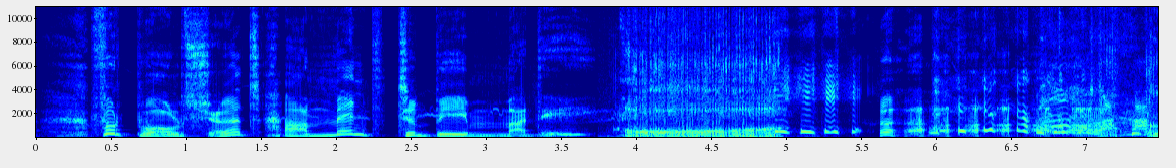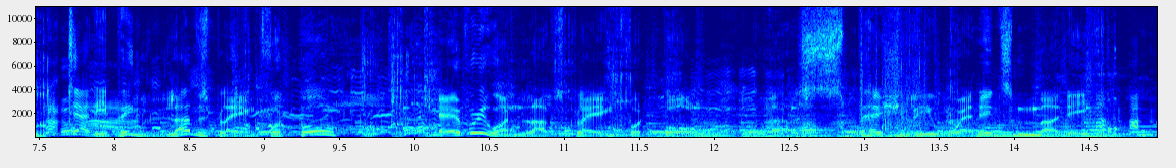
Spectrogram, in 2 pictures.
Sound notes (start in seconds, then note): 3.5 oinks loudly; 4.8 both laugh; 14.0 all laughing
